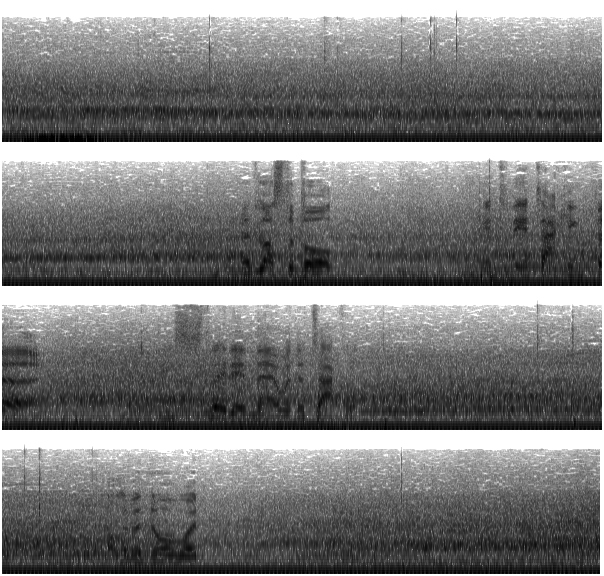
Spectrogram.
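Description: A large stadium crowd murmurs and roars steadily.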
